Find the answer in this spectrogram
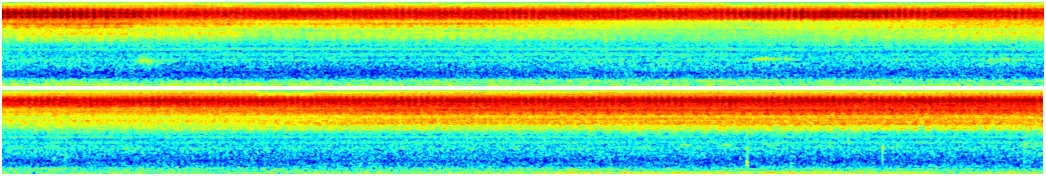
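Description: A high, even chorus of insects over a low steady rumble that grows a little louder about sixteen seconds in.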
